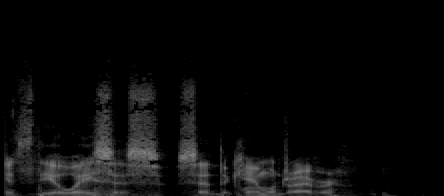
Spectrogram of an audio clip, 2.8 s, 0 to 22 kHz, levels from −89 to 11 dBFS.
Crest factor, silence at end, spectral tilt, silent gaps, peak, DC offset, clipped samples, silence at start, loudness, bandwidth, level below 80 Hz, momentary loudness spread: 20 dB; 0.65 s; -0.5 dB/octave; none; -26 dBFS; under 0.1%; under 0.1%; 0.05 s; -42 LUFS; 15.5 kHz; -76 dBFS; 8 LU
